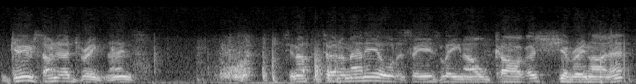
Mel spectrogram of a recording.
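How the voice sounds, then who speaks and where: An actor playing a brutal, surly housebreaker, gruff and blunt, in a radio drama. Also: male voice, medium pitch, normal speed, close to an everyday voice. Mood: scornful, surly. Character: brutal, surly male housebreaker, rough and threatening. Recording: very noisy medium-wave radio broadcast off tape.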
